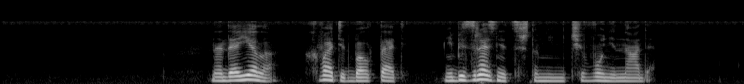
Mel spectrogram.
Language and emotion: Russian, angry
